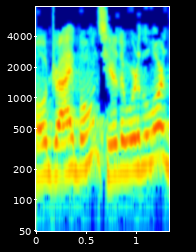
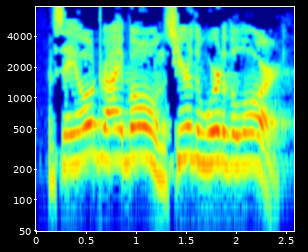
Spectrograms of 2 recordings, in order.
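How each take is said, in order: First: Louder, full-voiced proclamation; forceful preaching. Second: Preaching loudly to the dry bones; loud proclamation. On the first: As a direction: thunder it out to the bones. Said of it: "and the Lord says, he says to them". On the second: Retold or imitated. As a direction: call it out like a prophet to the valley. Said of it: "He says to me, "Prophesy to these bones. Preach to 'em".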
